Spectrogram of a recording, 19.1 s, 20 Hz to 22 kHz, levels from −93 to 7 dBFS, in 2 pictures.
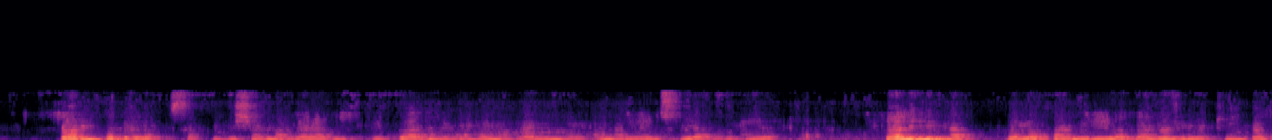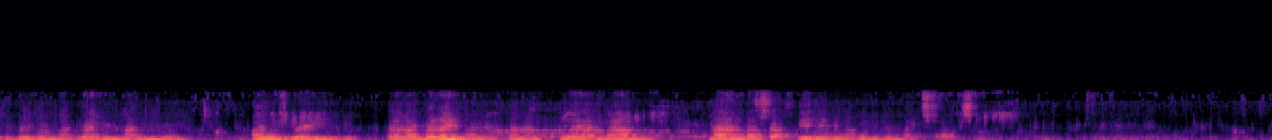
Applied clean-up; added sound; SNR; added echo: neural separator model SepFormer DNS4.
